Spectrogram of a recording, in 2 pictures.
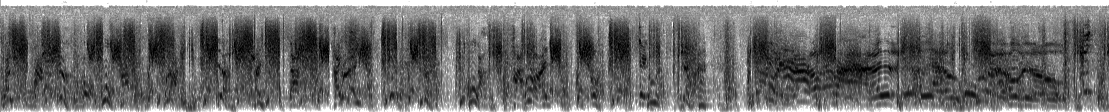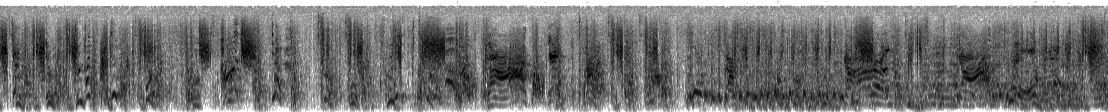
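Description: Punches and kicks land with sharp smacks in quick succession.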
